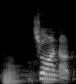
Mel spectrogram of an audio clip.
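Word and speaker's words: genre: Read कर रही थी तो मैंने इसको प्रोनाउंस किया जेनरे। फिर मैंने टीचर के मुंह से सुना, वो प्रोनाउंस करी थी जॉनर। बट जब मैंने फोनेटिक ट्रांसक्रिप्शन की स्टडी की तो मुझे पता चला ये है जॉनर।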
